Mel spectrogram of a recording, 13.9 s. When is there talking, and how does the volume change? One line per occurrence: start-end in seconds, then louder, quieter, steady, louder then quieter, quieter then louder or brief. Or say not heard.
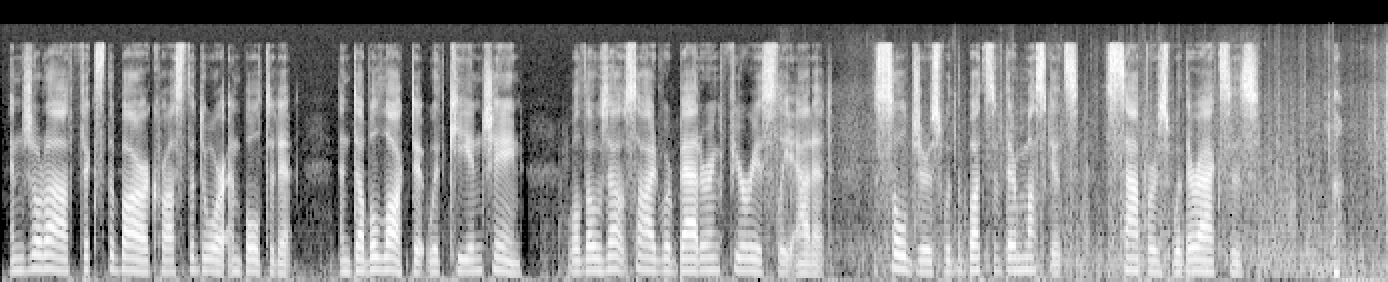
0.0-12.7 steady
13.3-13.8 brief.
